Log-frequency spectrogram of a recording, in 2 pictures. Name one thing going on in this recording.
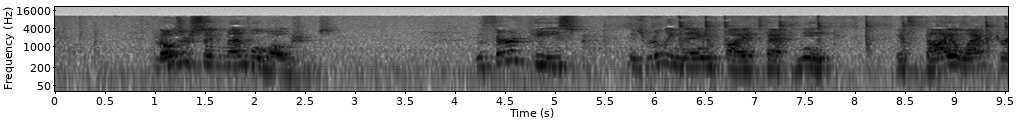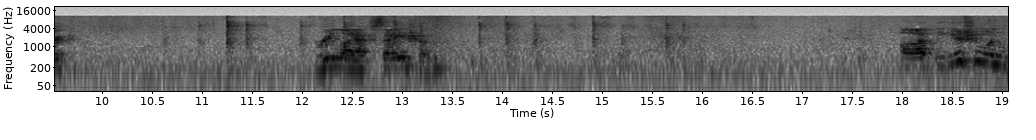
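An elderly man speaks calmly in a large room, with pauses.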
